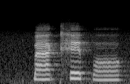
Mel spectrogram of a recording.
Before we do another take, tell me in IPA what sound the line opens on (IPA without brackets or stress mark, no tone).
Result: k͡p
